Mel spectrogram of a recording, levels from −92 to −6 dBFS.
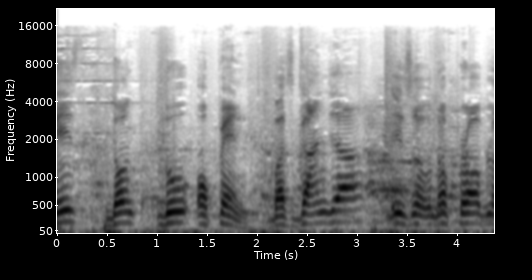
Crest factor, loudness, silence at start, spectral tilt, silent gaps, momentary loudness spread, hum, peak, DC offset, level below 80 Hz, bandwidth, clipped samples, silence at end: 12 dB; -15 LUFS; 0 s; -6 dB/octave; none; 7 LU; none; 0 dBFS; under 0.1%; -30 dBFS; 14 kHz; under 0.1%; 0 s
